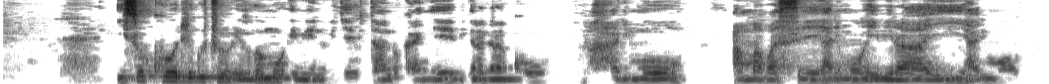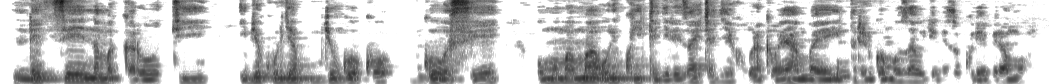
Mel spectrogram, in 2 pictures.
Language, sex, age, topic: Kinyarwanda, male, 18-24, finance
